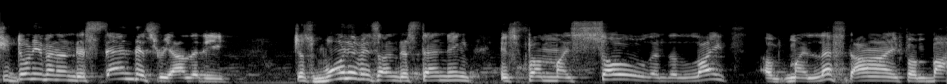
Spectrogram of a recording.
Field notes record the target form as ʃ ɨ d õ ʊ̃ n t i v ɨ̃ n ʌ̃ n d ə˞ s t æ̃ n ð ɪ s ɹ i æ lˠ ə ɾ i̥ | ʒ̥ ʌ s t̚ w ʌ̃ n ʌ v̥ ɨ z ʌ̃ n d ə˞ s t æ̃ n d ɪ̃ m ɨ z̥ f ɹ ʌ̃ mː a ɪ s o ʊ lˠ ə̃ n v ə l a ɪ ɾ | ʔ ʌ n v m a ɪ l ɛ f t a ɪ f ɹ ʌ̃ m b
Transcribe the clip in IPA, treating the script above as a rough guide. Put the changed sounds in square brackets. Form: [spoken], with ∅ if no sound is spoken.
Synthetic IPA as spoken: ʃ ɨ d õ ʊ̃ n t i v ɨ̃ n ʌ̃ n d ə˞ s t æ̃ n ð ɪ s ɹ i æ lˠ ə ɾ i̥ | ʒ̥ ʌ s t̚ w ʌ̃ n ʌ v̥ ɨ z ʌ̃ n d ə˞ s t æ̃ n d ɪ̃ [ŋ] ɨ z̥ f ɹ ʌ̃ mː a ɪ s o ʊ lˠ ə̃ n [ð] ə l a ɪ ɾ | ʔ ʌ [∅] v m a ɪ l ɛ f t a ɪ f ɹ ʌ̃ m b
